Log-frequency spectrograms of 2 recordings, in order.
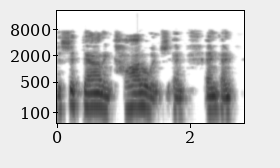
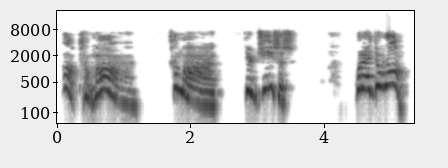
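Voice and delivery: anguished plea; 10 semitones higher, slower than usual. Retold or imitated. Anguished cry at wife's crash.

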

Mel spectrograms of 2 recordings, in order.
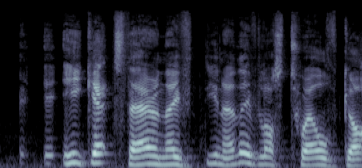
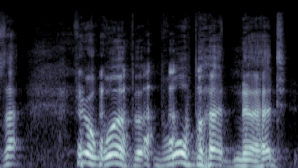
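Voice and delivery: louder, quicker, breaking into a laugh; laughing retry; 5 dB louder than usual. Real, not acted. Podcaster retrying a tongue-twister, amused and laughing. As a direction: have another go, laughing at your own stumble.

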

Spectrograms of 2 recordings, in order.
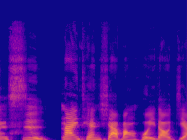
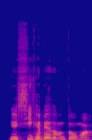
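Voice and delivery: fast, quieter, deadpan retort; calm deadpan; 7 semitones lower, 7 dB quieter, much faster than usual. Retold or imitated. Partner telling the crying narrator to stop the drama, fast cool deadpan. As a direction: brush off the drama coolly. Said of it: "他就很冷静的看着我说".

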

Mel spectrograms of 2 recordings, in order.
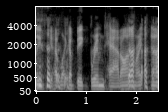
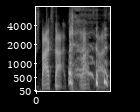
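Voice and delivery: put-on Boston accent, dropped R's, animal call; heavy Boston accent; 7 semitones higher, slower than usual. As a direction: call it out like a wild Boston creature. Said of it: "I sound like some type of animal".

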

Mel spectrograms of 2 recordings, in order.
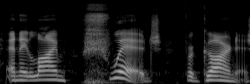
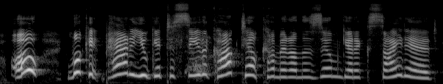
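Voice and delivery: high, squealing excitement; excited; 11 semitones higher, 4 dB louder than usual. Real, not acted. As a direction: show it off in a high, thrilled voice. Excitedly showing off the cocktail.

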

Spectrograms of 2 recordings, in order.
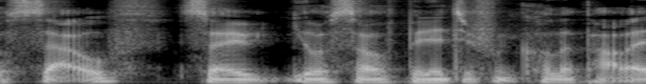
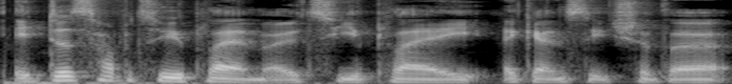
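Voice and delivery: ordinary delivery

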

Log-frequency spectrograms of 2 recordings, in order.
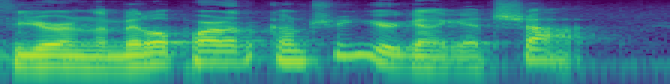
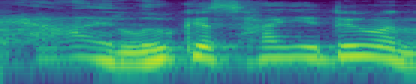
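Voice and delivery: higher, chipper mock greeting of a conference guest; friendly greeting; 7 semitones higher, 4 dB quieter than usual. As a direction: greet a familiar face brightly, a bit put on. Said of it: "they're like".

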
